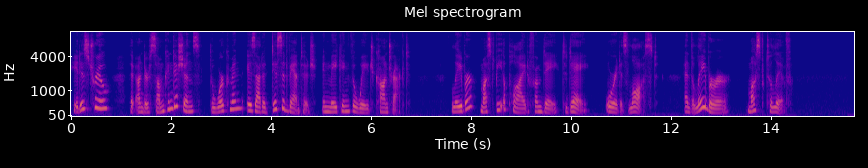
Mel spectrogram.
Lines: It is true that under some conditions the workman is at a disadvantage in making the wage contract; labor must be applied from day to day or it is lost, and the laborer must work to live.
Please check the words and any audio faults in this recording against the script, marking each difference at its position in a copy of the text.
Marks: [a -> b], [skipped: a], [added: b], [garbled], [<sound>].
It is true that under some conditions the workman is at a disadvantage in making the wage contract; labor must be applied from day to day or it is lost, and the laborer must [skipped: work] to live.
